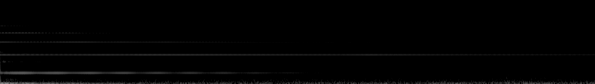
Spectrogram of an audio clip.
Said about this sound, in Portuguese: Permanecendo assim, até ouvir o sino tocando, sinalizando o fim da prática.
